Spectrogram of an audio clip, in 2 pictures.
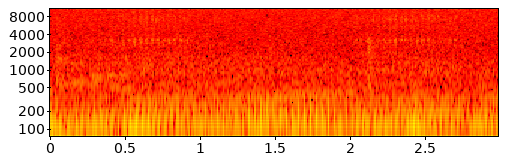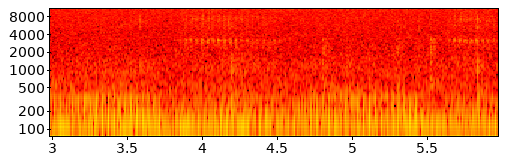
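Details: Cuddled male kitten purring hard while snuggled in its owner's arms: a dense, continuous low rumble in rhythmic waves, under a faint hiss of background noise and occasional light clicks.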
